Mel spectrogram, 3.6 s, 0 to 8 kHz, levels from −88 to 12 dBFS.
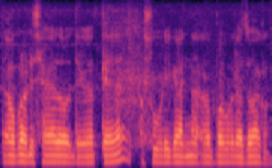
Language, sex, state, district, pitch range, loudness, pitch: Chakma, male, Tripura, Dhalai, 115-120 Hz, -16 LUFS, 115 Hz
